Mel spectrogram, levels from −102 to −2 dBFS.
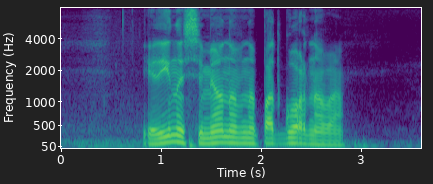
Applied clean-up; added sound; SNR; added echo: none; none; none; none.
